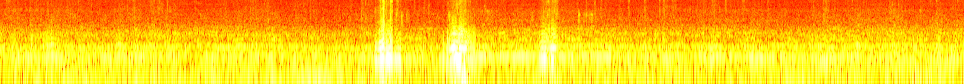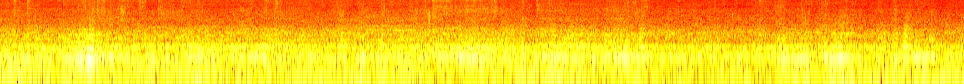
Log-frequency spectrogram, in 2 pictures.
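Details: Working honey bees inside an open hive on a fine, breezy day: a constant low drone throughout, broken by two or three loud knocks around four to five seconds, then steady humming with occasional louder buzzes.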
